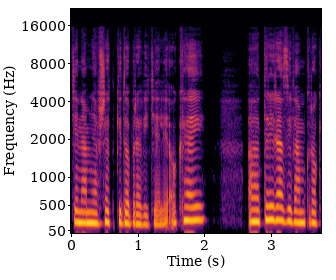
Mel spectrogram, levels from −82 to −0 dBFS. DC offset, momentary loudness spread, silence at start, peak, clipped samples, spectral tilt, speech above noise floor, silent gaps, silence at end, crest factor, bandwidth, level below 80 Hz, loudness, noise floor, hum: under 0.1%; 8 LU; 0.05 s; -4 dBFS; under 0.1%; -6 dB/octave; 32 dB; none; 0.05 s; 14 dB; 15 kHz; -58 dBFS; -17 LUFS; -48 dBFS; none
